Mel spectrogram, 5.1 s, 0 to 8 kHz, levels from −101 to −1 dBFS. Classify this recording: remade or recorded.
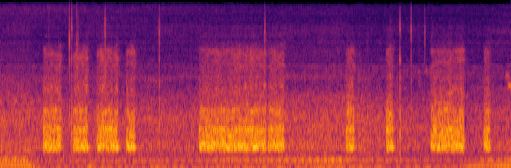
remade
